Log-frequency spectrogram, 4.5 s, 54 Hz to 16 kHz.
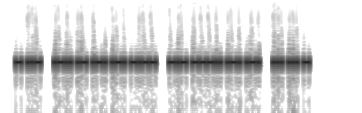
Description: Morse code, heard as a keyed tone, about 52 wpm, 700 Hz. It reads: TU LARRY K8RR SST
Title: K1USN SST QSO Practice - 50wpm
